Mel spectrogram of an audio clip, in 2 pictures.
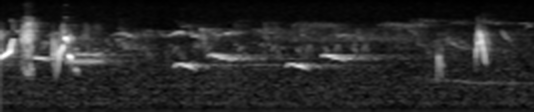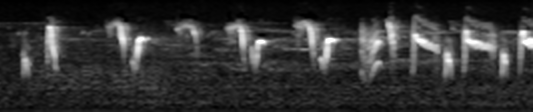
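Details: Imitations of other birds by a marsh warbler: soft level whistles and slurs at first, then loud, sharp, downslurred chips repeated rapidly toward the end.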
